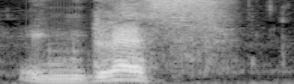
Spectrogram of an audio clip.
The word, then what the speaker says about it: Inglés: I-N-G-L-E-S. – I-N-G-L-E-S. According to the nose rule, I would pronounce it Inglés. – Then there's an accent. – Where? – Over the E. – Right. So I-N-G-L-E, accent over the E-S, Inglés. Because without the accent, it would be Inglés.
